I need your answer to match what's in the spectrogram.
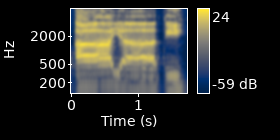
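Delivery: slow, drawn-out melodic tilawat; Quran recitation. Acted. Recites the verse. (ترتیل کے ساتھ تلاوت)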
